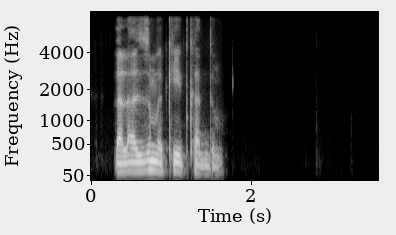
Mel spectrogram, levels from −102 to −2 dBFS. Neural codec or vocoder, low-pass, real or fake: codec, 16 kHz, 4 kbps, X-Codec, HuBERT features, trained on balanced general audio; 7.2 kHz; fake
